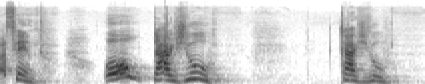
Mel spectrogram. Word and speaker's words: caju: Caju. Ó, tá vendo? A forte é o ju.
